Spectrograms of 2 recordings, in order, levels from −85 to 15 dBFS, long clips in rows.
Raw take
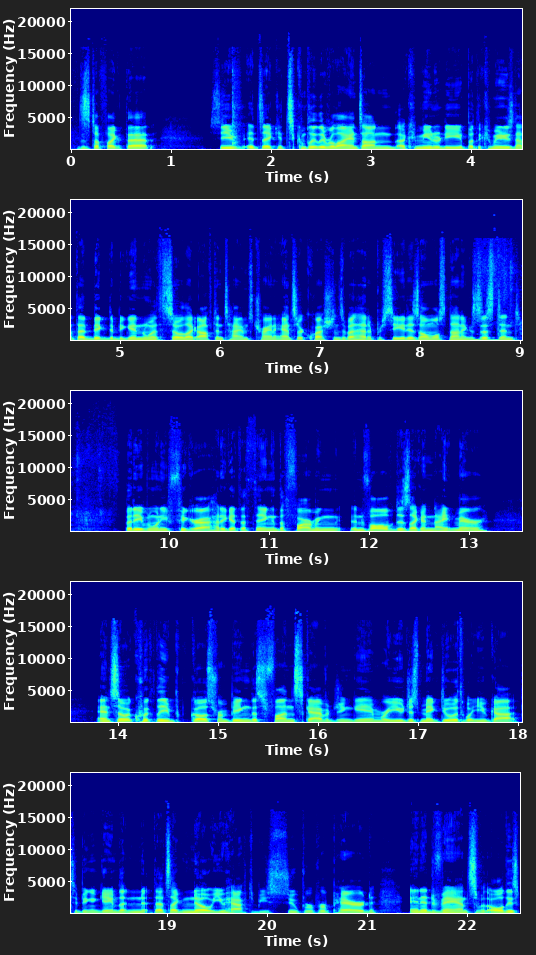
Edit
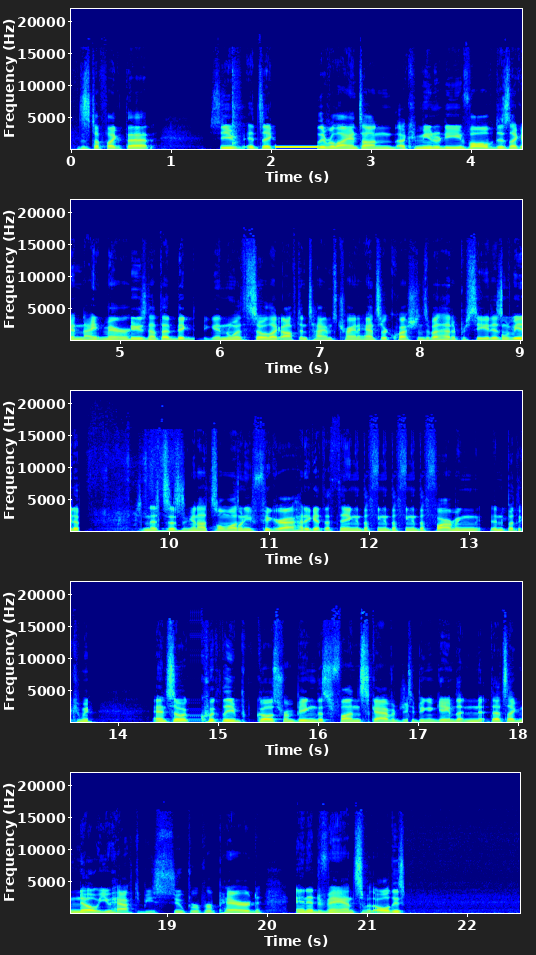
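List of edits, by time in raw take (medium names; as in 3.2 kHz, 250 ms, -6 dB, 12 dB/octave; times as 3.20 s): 2.05–2.48 s: bleep 408 Hz -21.5 dBFS
3.92–4.28 s: swap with 11.94–13.14 s
4.91–5.23 s: fade in quadratic
7.99–9.86 s: reverse
10.98–11.26 s: loop, 3 plays
14.16 s: stutter 0.02 s, 6 plays
16.24–18.04 s: delete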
